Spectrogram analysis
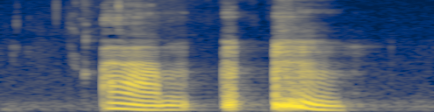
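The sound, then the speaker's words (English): A person coughs and clears the throat in three rough, voiced bursts, long, then short, then long. The bursts are fairly loud and separated by brief silences. “Hang on. I got a cough.”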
